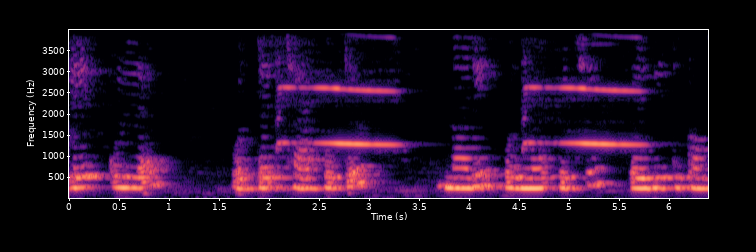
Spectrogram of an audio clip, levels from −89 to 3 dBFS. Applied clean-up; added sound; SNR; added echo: classical method WPE with log-MMSE.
